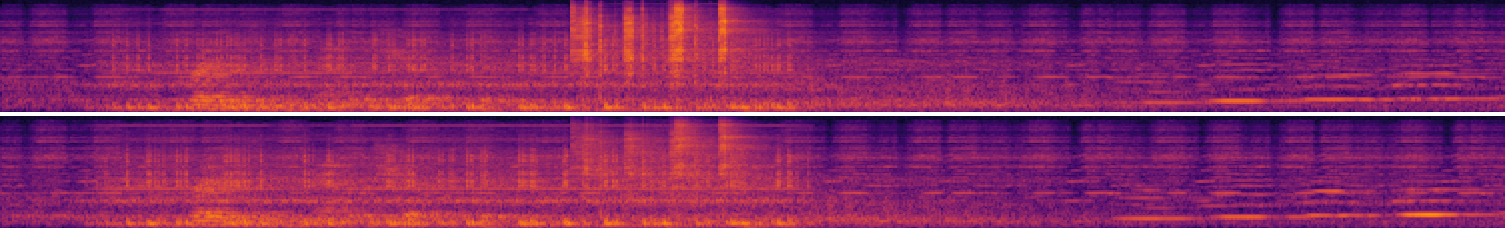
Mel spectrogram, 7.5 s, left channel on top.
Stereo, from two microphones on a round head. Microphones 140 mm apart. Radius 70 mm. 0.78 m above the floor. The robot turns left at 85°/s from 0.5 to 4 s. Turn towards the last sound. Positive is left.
turn(degrees=75)  # may be behind; listen again after turning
